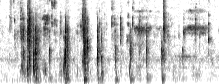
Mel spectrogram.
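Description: Close-miked crunching of crispy fried food being chewed: a quick, irregular run of sharp crunches lasting about three seconds, then quieter.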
